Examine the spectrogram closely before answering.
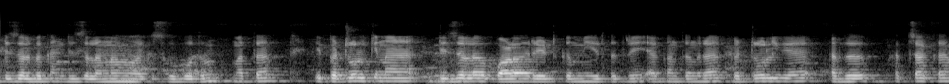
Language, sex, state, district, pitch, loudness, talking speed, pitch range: Kannada, male, Karnataka, Belgaum, 140 Hz, -19 LUFS, 115 wpm, 135-145 Hz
